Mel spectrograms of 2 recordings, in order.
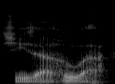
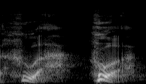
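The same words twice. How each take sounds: First: HOOAH said low and slow, rising at the end. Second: HOOAH pitched high in short bursts; pronouncing hooah. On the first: Streamer settles on how it's said, low slow hooah. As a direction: say "hooah" lower and drawn out. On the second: Streamer tests how they said it, high hooah. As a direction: try out "hooah" twice, pitched way up. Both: Shown as a demonstration. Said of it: "I'll just pronounce it".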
